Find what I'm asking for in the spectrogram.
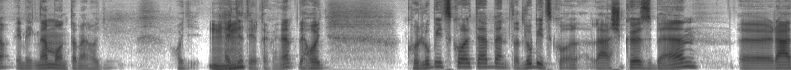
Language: Hungarian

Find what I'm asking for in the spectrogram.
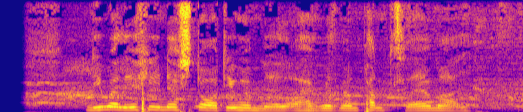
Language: Welsh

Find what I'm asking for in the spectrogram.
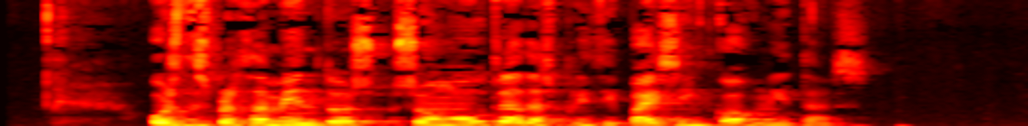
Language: Galician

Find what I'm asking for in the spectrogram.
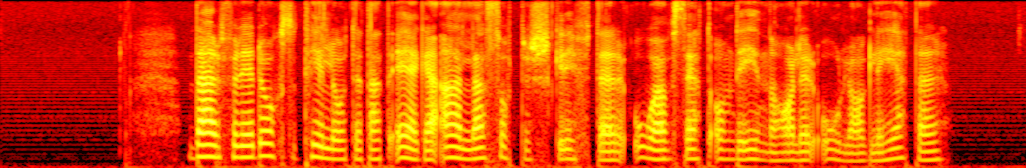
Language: Swedish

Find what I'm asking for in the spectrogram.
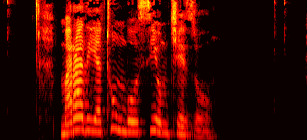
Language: Swahili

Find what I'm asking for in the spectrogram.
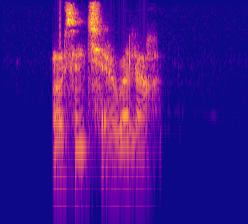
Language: Kabyle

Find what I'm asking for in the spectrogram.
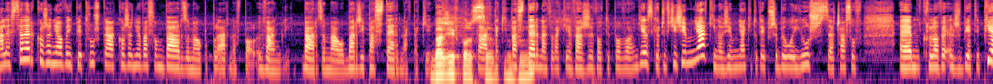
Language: Polish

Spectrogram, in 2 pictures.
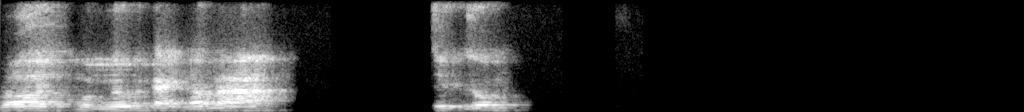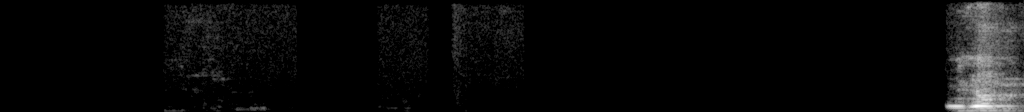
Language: Vietnamese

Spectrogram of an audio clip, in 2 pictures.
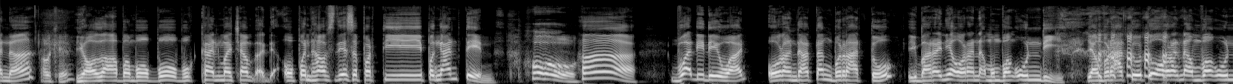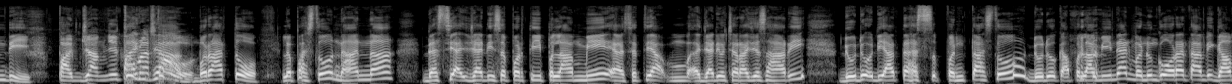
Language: Malay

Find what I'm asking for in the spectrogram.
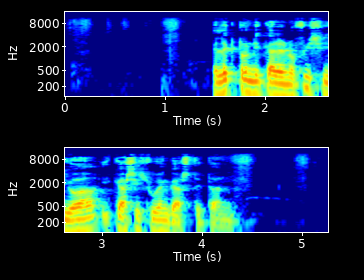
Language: Basque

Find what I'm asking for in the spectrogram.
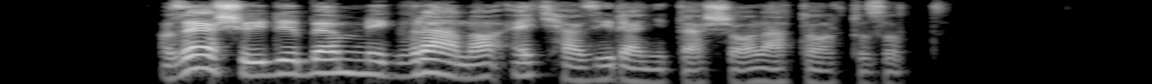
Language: Hungarian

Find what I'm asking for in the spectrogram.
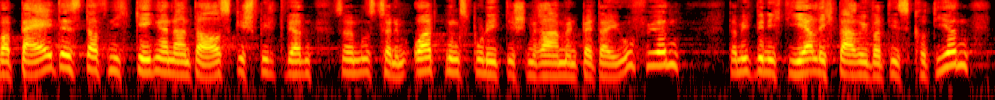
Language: German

